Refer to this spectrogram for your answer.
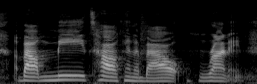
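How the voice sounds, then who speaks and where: A woman speaks at a medium pitch and a fairly slow pace. The recording is very clean, with a silent background. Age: 40s. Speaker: podcast host and runner. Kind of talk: solo monologue. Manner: animated.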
